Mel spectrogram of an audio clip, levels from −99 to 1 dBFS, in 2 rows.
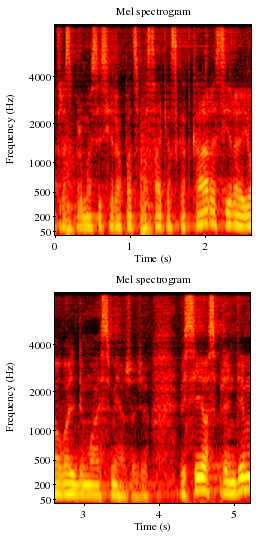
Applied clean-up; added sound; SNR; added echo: none; Wood; 17 dB; reverberation time 1.3 s.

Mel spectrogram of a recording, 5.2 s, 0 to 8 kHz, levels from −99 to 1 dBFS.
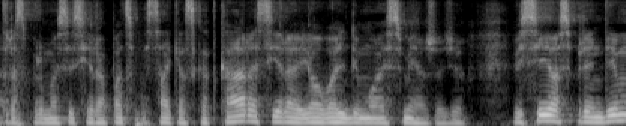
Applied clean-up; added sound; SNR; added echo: neural mask model DeepFilterNet 3.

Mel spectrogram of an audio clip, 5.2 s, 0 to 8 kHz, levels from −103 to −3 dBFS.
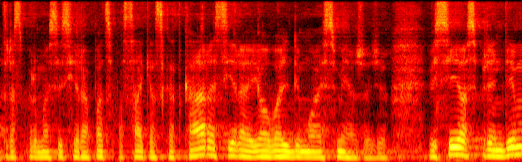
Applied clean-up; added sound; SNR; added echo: neural separator model SepFormer DNS4.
